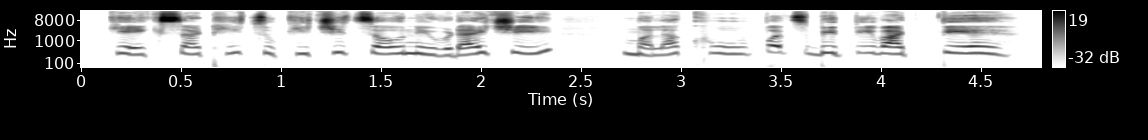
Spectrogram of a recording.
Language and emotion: Marathi, fearful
